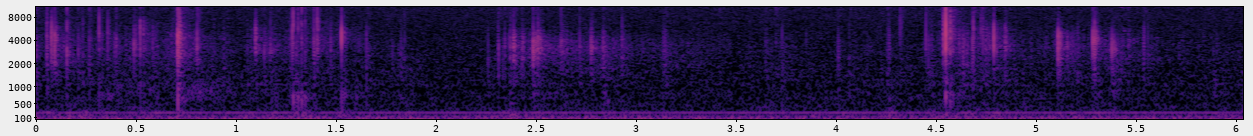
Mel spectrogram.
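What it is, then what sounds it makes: Steel pachinko balls clinking. Fingertips roll small solid steel pachinko balls spread on black velvet, making soft, bright metallic clinks and ticks that ring very briefly. The clinks come in quiet, scattered clusters over a faint steady low hum.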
